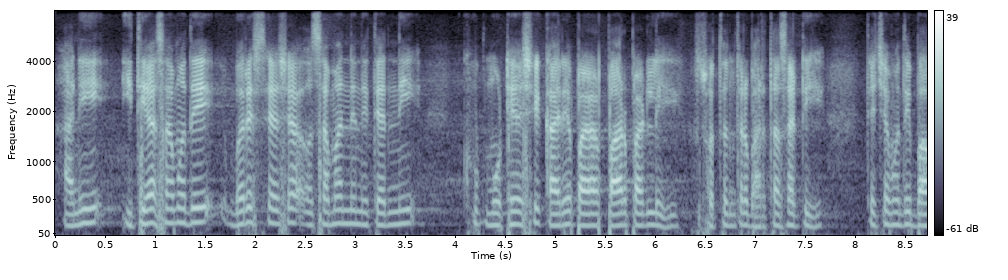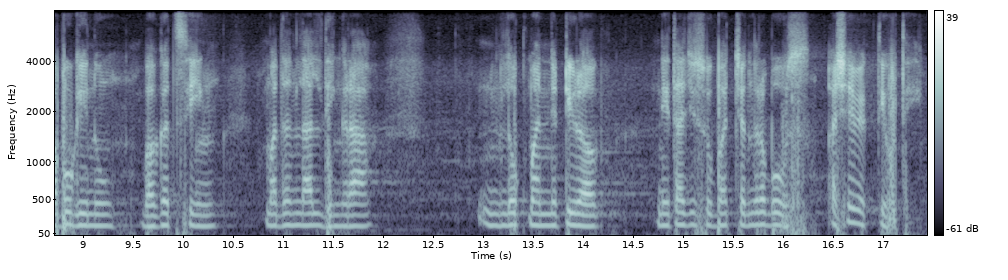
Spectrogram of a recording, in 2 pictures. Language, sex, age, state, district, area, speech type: Marathi, male, 45-60, Maharashtra, Buldhana, urban, spontaneous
